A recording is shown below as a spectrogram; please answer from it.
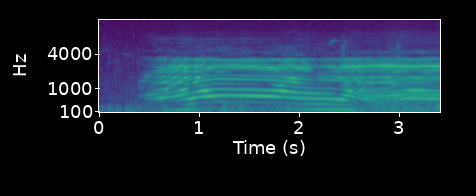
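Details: A red deer stag in the autumn rut in the Sierra de la Demanda, Burgos, gives a long, sustained bellow to attract females and to intimidate and challenge rival males.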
